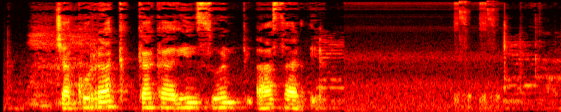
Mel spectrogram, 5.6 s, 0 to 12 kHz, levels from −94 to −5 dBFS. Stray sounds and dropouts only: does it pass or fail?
fail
